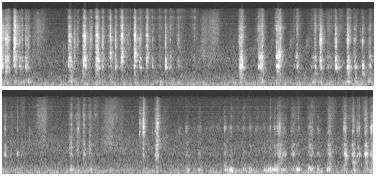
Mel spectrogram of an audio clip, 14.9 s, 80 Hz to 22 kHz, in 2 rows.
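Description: A thin wooden stylus scratches a flat, black-coated scratch-art card resting on a cloth. Short, dry, raspy strokes come in irregular bursts with bright, hissy detail and a focus near 1.9 kHz, with a quieter stretch in the middle. Each stroke stops almost instantly, leaving no ring.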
